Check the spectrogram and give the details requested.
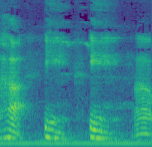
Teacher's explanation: h besar itu berada di pangkal tenggorokan ya teman-teman kalau H kecil berada di tengah tenggorokannya · huruf ha itu adalah huruf rakhawah yaitu mengalirnya mengalirnya suara sehingga ketika kita mengucapkan huruf ha maka Mengalirlah suara kita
